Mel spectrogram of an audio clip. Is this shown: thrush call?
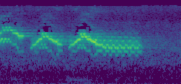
yes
